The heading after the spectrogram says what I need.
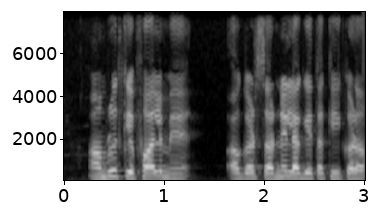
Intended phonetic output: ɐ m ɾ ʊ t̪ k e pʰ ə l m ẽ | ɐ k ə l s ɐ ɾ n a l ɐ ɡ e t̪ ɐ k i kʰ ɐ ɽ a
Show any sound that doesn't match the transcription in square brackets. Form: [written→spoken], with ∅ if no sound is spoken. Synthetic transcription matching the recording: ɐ m ɾ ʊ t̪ k e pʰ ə l m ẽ | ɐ [k→ɡ] ə [l→ɾ] s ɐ ɾ n [a→e] l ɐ ɡ e t̪ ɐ k i [kʰ→k] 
